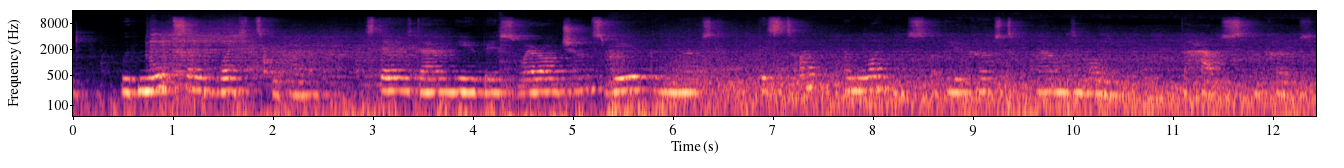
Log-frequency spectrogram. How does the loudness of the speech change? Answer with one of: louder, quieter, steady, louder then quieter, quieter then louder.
steady.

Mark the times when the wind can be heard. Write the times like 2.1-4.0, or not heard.
0.0-12.3.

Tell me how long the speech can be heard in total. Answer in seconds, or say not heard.
12 s.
